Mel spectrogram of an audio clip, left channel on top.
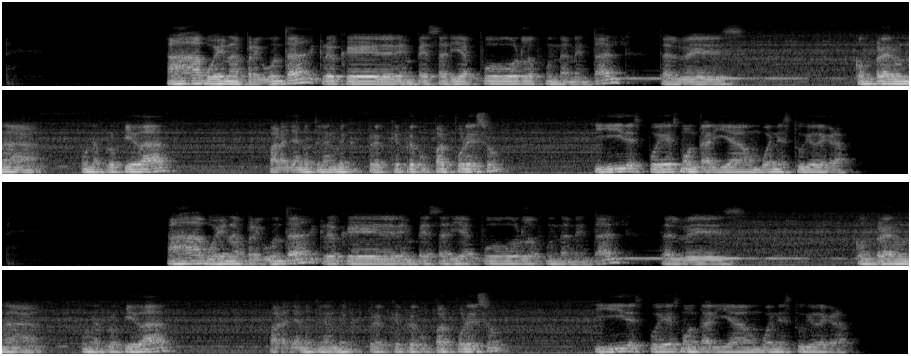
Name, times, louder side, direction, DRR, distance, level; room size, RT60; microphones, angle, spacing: voice 1, 1.6-6.2 6.6-7.4 8.5-9.5 9.9-10.7 11.7-14.1 15.0-17.5, left 3 dB, 80° left, 3 dB, 0.5 m, -22 dB
sound 1, 2.6-12.4 12.7-12.9, right 2 dB, 25° right, 0.5 m, -39 dB
Vehicle / Engine, 7.1-15.1, equal, 50° left, 1.2 m, -43 dB
3.0 x 2.2 x 2.5 m, 0.34 s
head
